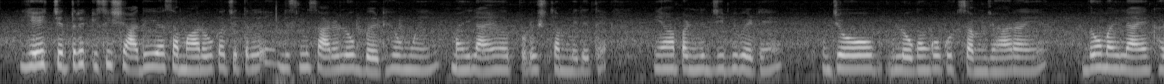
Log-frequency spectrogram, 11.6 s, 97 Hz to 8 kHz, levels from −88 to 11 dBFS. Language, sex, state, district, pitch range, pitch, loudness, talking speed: Hindi, female, Maharashtra, Nagpur, 205-230 Hz, 215 Hz, -19 LUFS, 185 wpm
